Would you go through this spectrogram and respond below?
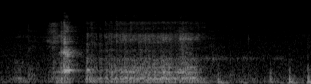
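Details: Tulip, a pet bulldog, indoors, gives a short throaty growl that swells into a rough, rumbling snarl lasting over a second, then trails into soft snuffling breaths.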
